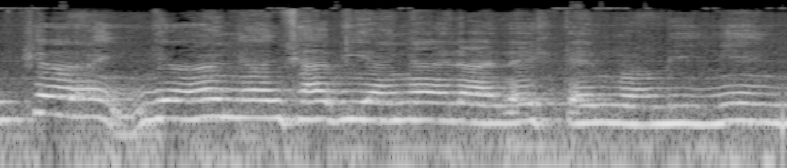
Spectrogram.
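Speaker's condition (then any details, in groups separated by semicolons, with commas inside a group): Cerebral palsy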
